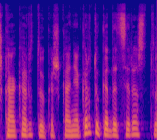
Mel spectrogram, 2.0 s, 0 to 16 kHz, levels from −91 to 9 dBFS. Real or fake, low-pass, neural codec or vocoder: real; 14.4 kHz; none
